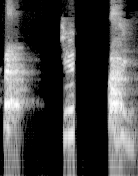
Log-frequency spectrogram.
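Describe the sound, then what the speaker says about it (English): A dog barking during an online meeting: three separate barks, each short and fairly loud, spaced apart with silence between them. "your dog barking?"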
